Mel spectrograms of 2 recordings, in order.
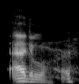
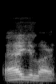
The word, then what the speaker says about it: Aguilar: Aguilar. Aguilar. Thank you. Yeah, Joey Aguilar.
